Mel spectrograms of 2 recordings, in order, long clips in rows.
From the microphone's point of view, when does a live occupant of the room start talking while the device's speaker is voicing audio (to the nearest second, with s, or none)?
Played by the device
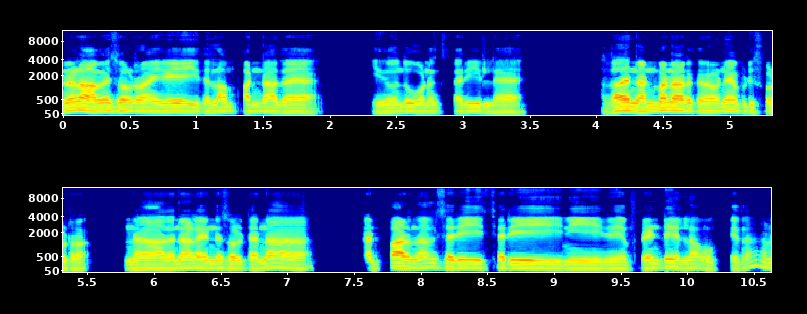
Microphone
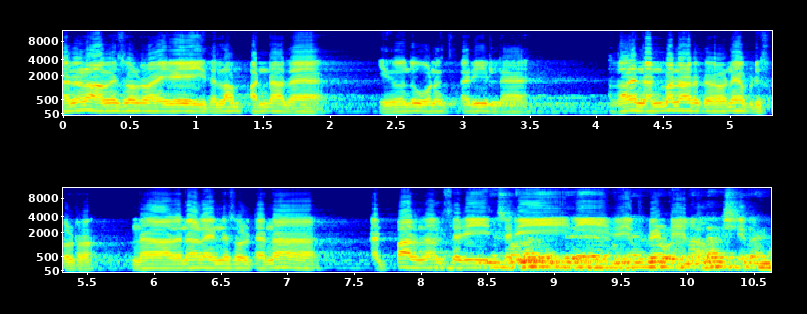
8 s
